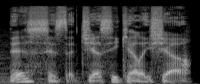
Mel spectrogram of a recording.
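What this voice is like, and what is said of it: Imitates another person's voice. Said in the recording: “that was my best Jesse Kelly impression.”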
